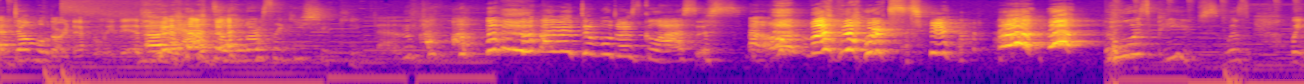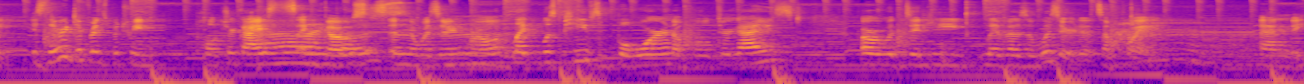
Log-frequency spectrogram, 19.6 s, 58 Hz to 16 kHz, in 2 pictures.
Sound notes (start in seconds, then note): 3.1 laughs; 5.6 laughs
